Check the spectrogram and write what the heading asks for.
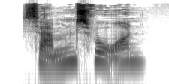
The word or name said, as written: SAMMENSVORNE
